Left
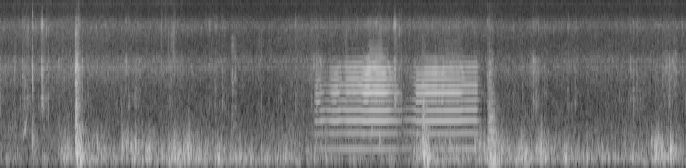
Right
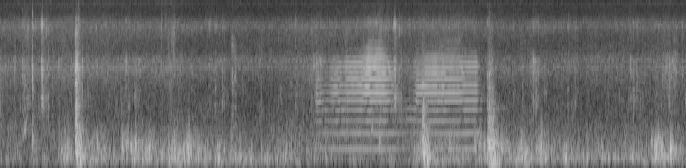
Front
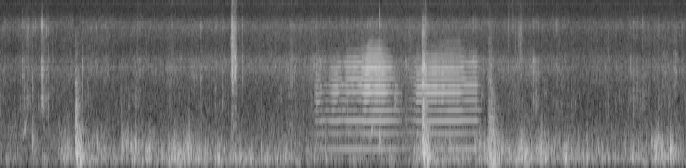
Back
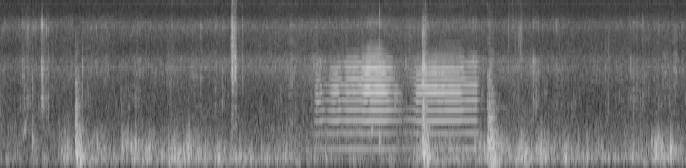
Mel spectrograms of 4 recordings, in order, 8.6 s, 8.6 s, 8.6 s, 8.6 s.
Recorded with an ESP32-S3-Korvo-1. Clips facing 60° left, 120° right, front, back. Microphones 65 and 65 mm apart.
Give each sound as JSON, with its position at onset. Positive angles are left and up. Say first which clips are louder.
{"t": 3.9, "sound": "a trumpet", "louder": "left 7 dB, back 3 dB", "azimuth_deg": 110, "distance_m": 0.6}
{"t": 6.1, "sound": "a thud", "louder": "right 2 dB, back 5 dB", "azimuth_deg": 175, "distance_m": 3.5}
